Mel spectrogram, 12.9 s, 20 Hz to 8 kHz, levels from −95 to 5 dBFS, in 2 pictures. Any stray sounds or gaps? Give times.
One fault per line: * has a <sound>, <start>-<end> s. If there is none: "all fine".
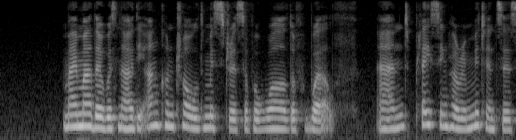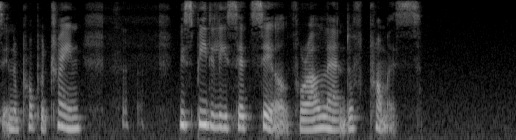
* has a laugh, 7.8-8.3 s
